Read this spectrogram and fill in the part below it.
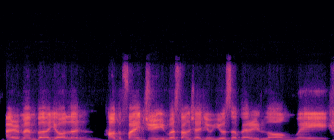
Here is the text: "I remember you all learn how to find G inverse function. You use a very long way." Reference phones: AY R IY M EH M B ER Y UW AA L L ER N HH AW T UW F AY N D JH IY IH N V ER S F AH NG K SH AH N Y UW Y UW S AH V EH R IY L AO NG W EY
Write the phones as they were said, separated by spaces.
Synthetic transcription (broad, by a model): AY R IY M EH M B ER Y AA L L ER N HH AW T UW F AY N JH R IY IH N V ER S F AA NG SH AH N Y UW Y UW S AH V EH R IY L AO NG W EY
